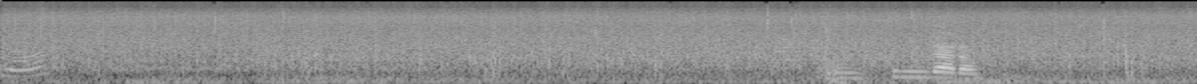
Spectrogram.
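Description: Heavy rain pours steadily at a lotus pond in Barishal, a constant close hiss of drops beating on surfaces and an umbrella, with people talking briefly over it.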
